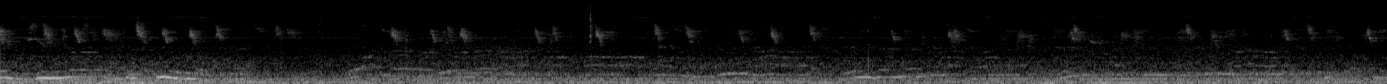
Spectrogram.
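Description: Small birds chirping, short high calls repeated on and off, over a low steady background rumble.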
